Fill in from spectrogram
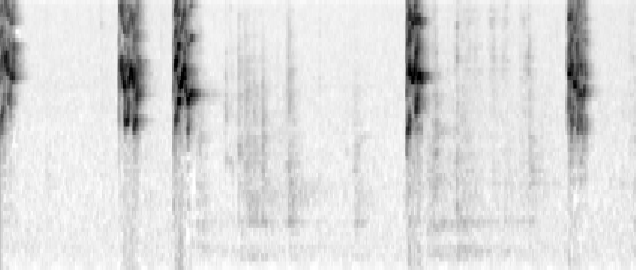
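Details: Pet rosy-faced lovebird making brief piercing chirps, a single note, then a close pair, then two more widely spaced, separated by quiet gaps.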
